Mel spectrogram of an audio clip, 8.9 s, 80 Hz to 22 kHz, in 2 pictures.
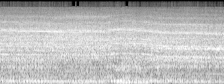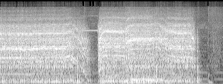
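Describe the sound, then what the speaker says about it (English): A power drill with a half-inch bit bores into plastic during a snowmobile seat install on a 2015 Arctic Cat XF8000, giving a loud, steady high whine that dips briefly and resumes before stopping, with no voices. "the 1/2-inch drill bit is the biggest one in this set"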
